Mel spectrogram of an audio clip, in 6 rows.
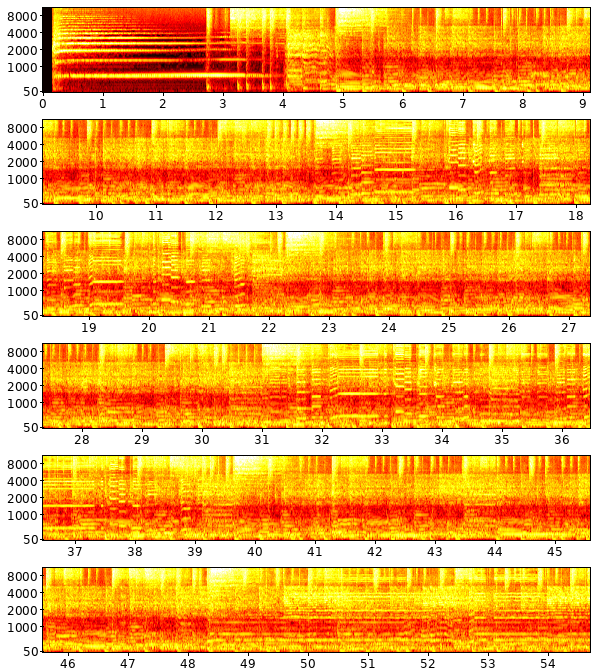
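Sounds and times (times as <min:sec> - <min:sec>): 
rock music: 0:00.0 - 0:54.6.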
